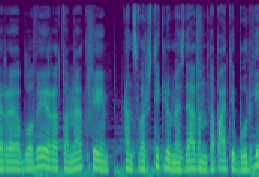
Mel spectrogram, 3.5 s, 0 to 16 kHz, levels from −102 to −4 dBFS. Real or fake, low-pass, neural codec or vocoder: fake; 14.4 kHz; vocoder, 48 kHz, 128 mel bands, Vocos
